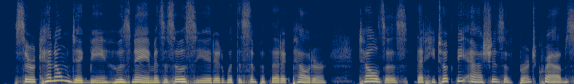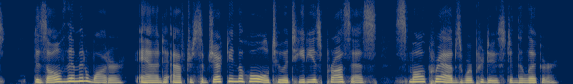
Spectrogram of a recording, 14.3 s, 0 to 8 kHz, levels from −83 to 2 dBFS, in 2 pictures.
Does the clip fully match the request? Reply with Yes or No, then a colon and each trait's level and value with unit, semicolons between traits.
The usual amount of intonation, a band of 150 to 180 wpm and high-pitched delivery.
Yes: average, 4.3 semitones; average, 170 wpm; high, 210 Hz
